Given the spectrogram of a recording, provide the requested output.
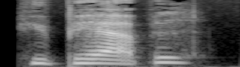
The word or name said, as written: hyperbel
